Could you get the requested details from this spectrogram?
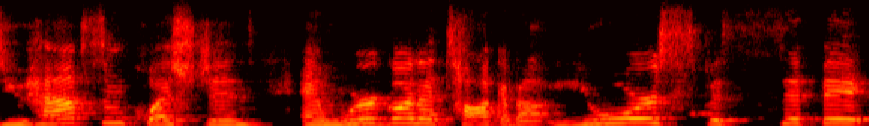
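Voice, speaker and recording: Raised and projected, a woman's high-pitched voice carries a bright, sharp tone with an American accent. She speaks at a fairly slow pace. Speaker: business coach. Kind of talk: webinar presentation. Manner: energetic.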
